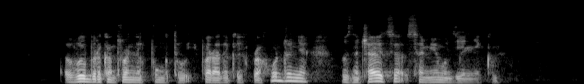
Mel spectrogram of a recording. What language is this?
Belarusian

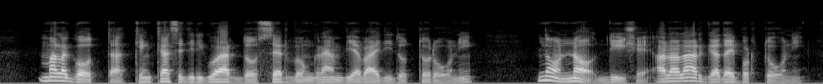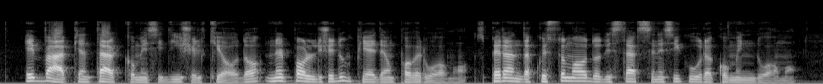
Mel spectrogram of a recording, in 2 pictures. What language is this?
Italian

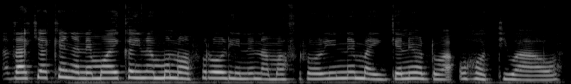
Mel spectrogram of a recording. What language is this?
Kikuyu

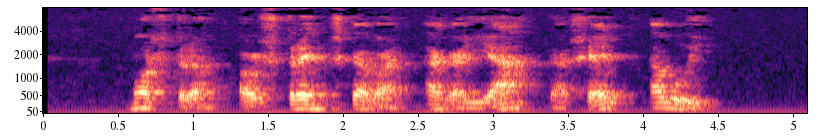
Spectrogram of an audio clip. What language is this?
Catalan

